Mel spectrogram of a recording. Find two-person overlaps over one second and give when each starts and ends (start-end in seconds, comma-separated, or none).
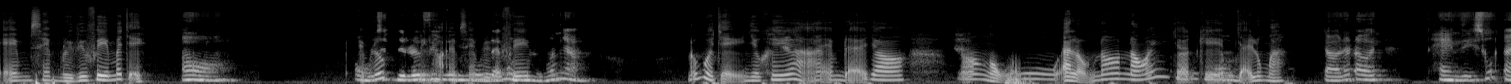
3.6-5.3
